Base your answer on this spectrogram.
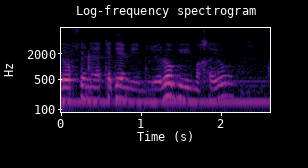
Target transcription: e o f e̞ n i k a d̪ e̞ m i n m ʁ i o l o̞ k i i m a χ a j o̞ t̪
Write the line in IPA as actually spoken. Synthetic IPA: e o f e̞ n a k a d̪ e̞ m i m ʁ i o l o̞ ɡ i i m a χ a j o̞ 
